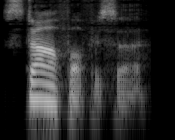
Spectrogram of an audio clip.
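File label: "staff officer", British English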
